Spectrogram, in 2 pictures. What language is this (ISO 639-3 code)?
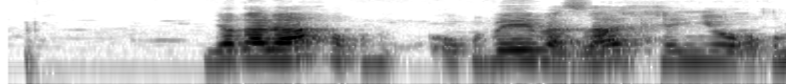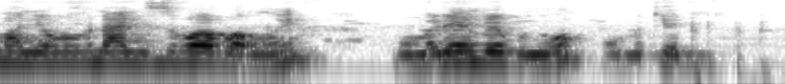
lug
